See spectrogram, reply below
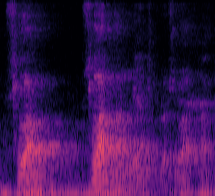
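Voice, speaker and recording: An older man preaching a sermon as pastor, telling a humorous story with animated delivery, recorded in a church hall from far off. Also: rumbling low, fairly quick, slight background noise.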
